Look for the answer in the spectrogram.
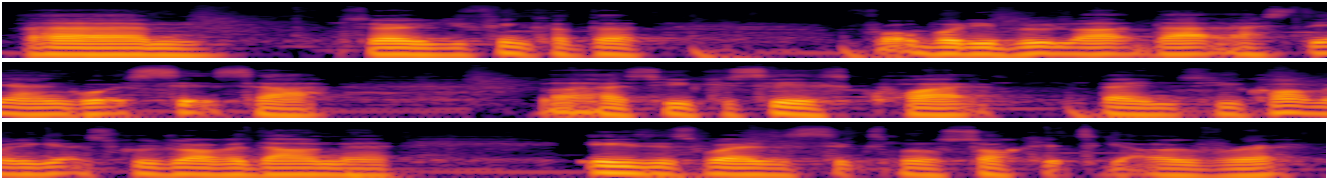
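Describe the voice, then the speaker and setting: A man's voice: low-pitched, flat delivery, fast talker, a little mellow, soft background music. A man whose first language is Spanish, hosting a hands-on car repair tutorial, talking casually to viewers with frequent ums and obviouslys. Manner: casual, repeats filler words like "um" and "obviously"; addresses viewers directly as "you guys" while working. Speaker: car mechanic channel host.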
